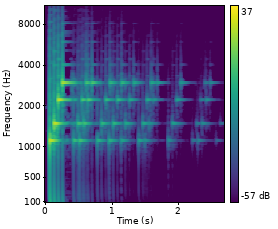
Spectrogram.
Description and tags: MA SFX SysEnter 4
Sound from pack: "Mobile Arcade"
100% FREE!
200 HQ SFX, and loops.
Best used for match3, platformer, runners.
lo-fi, sci-fi, 8-bit, sound-design, freaky, machine, loop, electric, sfx, digital, soundeffect, abstract, effect, future, free-music, noise, game-sfx, electronic, glitch, fx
